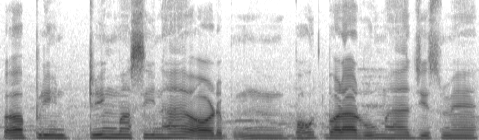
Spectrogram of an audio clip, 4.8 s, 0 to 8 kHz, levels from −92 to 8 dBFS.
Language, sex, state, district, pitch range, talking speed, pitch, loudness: Hindi, male, Bihar, West Champaran, 145-160 Hz, 140 wpm, 150 Hz, -19 LUFS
